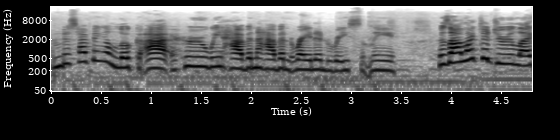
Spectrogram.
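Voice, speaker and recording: Music plays in the background as a woman speaks in a raised, projected voice at a high pitch. She talks at a fairly quick pace, her pitch swinging very widely. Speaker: streamer. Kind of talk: live stream chat. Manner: animated.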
